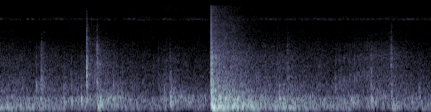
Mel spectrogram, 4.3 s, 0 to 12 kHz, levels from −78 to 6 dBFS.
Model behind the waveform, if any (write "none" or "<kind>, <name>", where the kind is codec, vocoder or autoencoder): vocoder, BigVGAN v2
